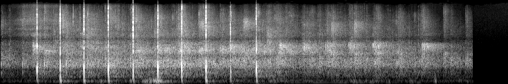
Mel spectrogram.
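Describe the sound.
Audience clapping to welcome a speaker, a broad wash of applause with several loud, evenly spaced claps standing out early, fading slightly before stopping abruptly.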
